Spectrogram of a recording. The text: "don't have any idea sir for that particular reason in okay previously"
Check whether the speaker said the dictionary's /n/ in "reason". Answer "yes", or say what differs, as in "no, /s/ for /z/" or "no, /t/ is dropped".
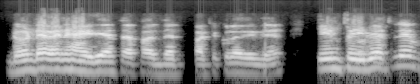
no, /n/ is dropped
